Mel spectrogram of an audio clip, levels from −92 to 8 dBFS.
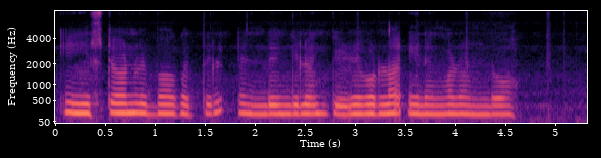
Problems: none marked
